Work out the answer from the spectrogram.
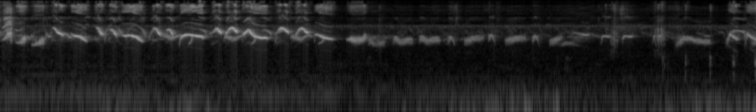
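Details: Chinese hwamei (wambi) pouring out a loud, fast run of looping whistled notes for about three seconds, then softer clipped phrases, with a faint steady high tone in the background.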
